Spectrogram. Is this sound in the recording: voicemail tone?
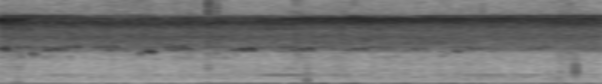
no

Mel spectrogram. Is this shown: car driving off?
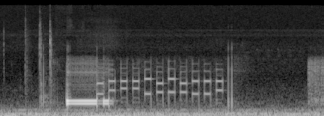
no

